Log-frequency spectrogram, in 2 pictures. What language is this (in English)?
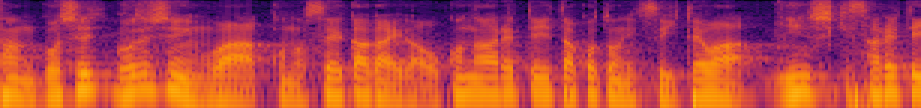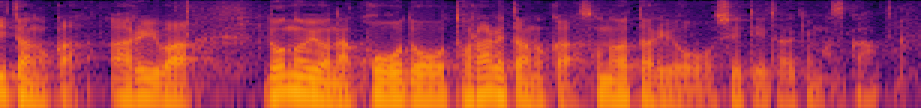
Japanese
